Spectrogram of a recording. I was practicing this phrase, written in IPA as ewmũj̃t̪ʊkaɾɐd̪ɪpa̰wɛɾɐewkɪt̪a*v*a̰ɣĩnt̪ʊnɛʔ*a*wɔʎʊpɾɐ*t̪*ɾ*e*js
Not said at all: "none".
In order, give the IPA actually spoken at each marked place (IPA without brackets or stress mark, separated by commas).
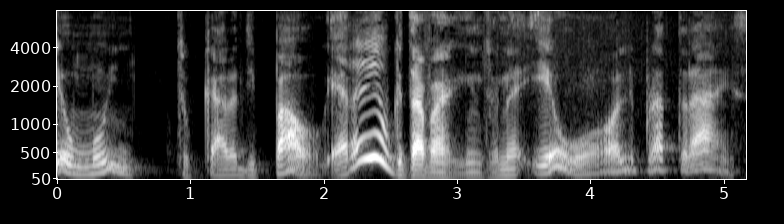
v, e, t̪, a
